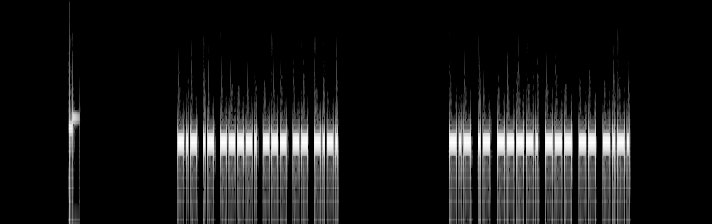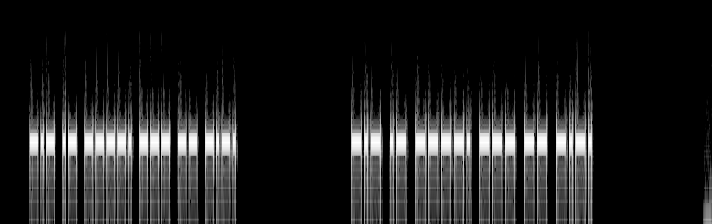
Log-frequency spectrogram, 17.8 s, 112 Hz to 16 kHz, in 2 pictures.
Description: Morse code, heard as a keyed tone, about 39 wpm, 700 Hz. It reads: KA9OMC KA9OMC KA9OMC KA9OMC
